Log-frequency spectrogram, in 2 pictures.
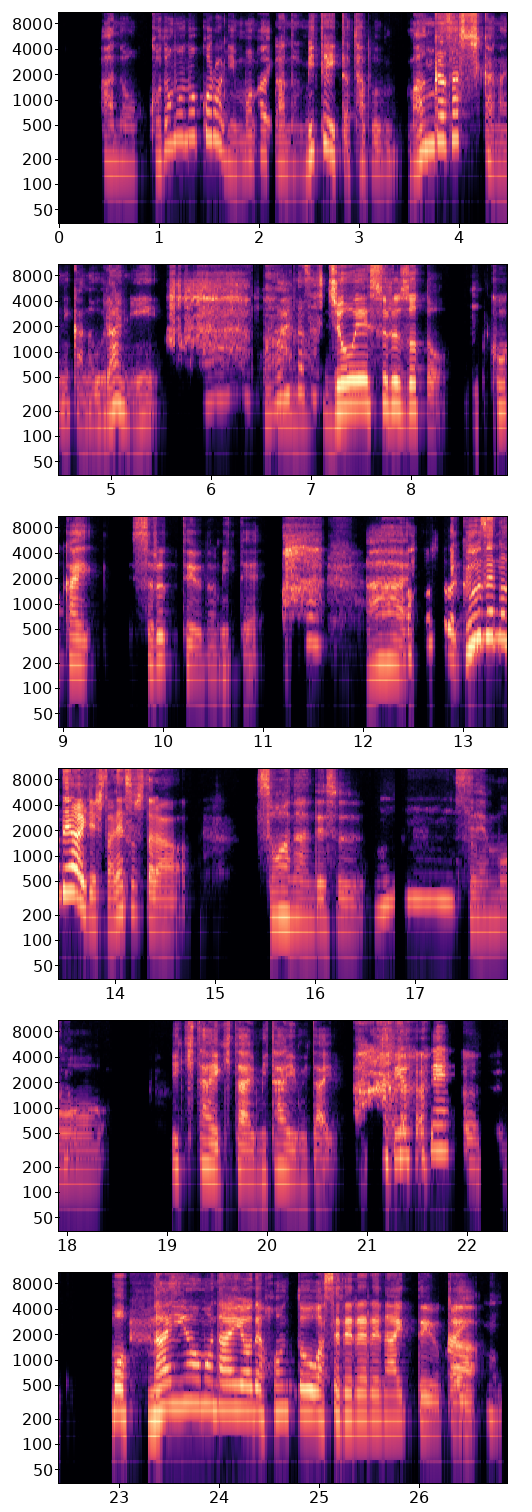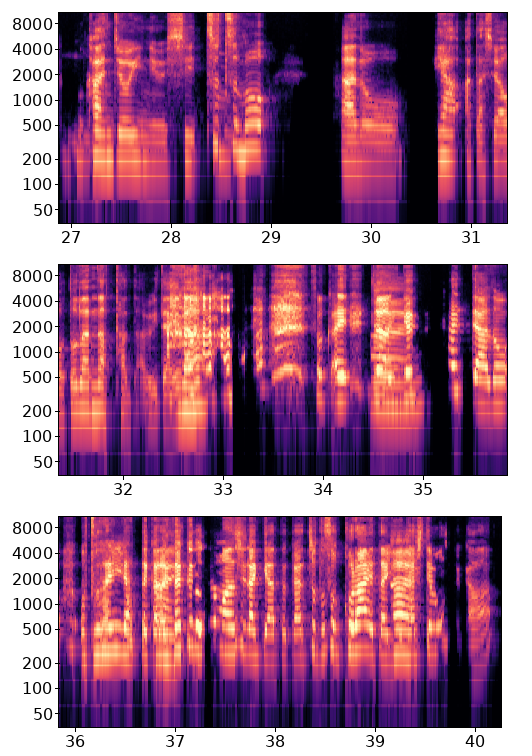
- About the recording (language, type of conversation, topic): Japanese, podcast, 映画館で忘れられない体験はありますか？
- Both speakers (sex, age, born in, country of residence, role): female, 35-39, Japan, Japan, host; female, 50-54, Japan, Japan, guest
- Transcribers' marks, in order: other noise; laugh; laugh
